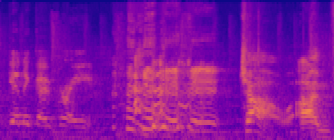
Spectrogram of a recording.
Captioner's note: Ally laughs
